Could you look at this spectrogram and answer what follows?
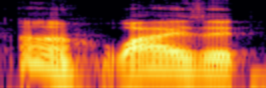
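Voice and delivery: mock the student's confusion; puzzled student voice. Teacher imitates a puzzled student asking about spelling. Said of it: "So I know you're like".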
